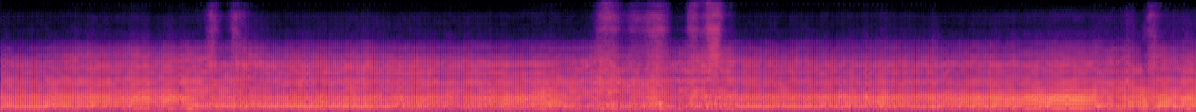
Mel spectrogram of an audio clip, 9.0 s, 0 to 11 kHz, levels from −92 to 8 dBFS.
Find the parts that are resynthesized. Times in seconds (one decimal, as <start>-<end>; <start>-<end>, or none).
0.0-9.0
